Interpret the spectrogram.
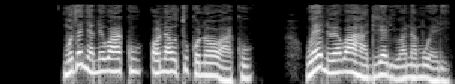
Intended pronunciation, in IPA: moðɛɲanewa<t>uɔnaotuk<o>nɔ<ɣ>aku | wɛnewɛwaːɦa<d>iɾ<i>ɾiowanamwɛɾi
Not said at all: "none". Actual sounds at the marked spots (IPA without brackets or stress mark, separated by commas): k, o, w, d, ɛ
